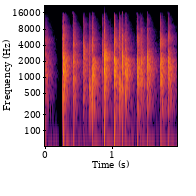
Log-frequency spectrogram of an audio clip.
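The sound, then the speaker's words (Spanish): Sharp hand claps come in quick, slightly uneven succession, many distinct crisp slaps after a brief silent start, loud and without voices. “Un aplauso.”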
